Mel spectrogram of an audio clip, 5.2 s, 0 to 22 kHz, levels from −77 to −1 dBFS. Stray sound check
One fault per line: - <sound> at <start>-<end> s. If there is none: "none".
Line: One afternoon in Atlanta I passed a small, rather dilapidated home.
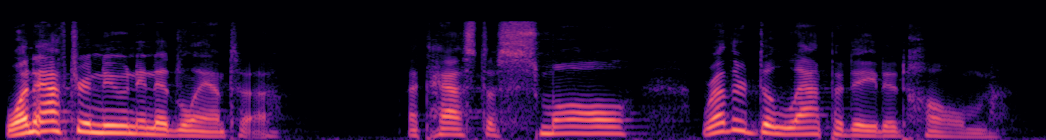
none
